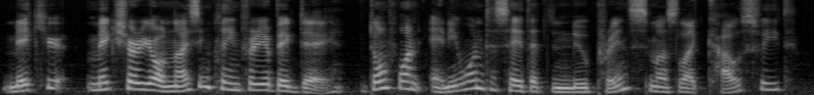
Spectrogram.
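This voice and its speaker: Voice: mid-range voice, sing-song, moderate pace, voice pushed up, lightly acted. Someone voicing a lilting, teasing older woman caretaker. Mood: fond, teasing. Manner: playful, bossy, mock-scolding. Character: teasing, affectionate older female caretaker of a young prince.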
